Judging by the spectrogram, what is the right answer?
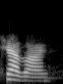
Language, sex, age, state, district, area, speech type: Kashmiri, female, 45-60, Jammu and Kashmir, Srinagar, urban, conversation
